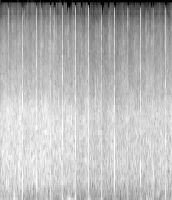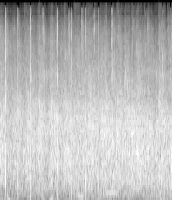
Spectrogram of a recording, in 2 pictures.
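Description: A Korean church congregation at Sunday service claps for its pastor, with steady, moderately loud applause where individual sharp claps stand out clearly above the crowd's wash of clapping.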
